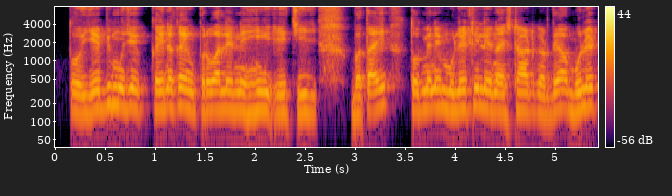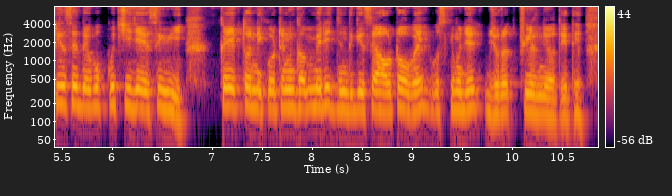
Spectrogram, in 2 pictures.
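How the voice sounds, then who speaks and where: Fairly high pitch from a man, with a dark, mellow tone, moderate pace, very even loudness and fairly even intonation. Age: 40s. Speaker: vlogger sharing personal story. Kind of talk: personal testimony. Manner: casual, filler-heavy with self-corrections.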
